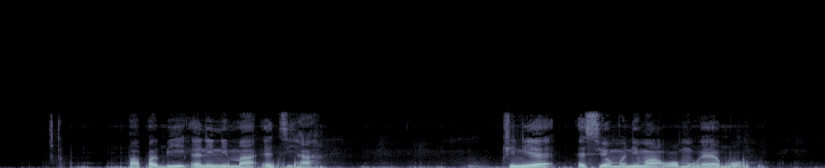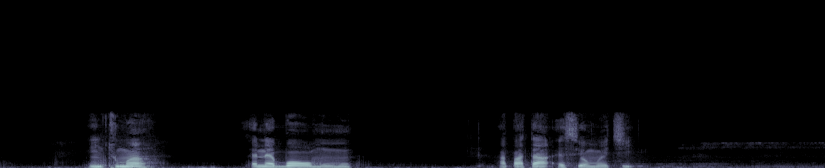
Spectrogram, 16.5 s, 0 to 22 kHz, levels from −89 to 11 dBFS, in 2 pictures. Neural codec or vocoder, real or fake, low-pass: none; real; 7.2 kHz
